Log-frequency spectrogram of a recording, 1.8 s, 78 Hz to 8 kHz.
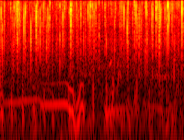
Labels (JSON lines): {"label": "biophony, cascading saw", "recorder": "SoundTrap 600 or HydroMoth"}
